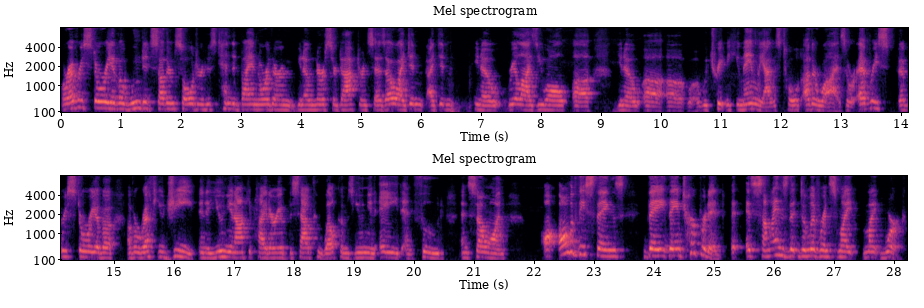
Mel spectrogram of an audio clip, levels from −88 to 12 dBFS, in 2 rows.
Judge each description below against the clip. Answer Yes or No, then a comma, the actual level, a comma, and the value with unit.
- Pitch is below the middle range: No, medium, 185 Hz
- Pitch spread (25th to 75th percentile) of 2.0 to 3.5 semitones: No, average, 4.4 semitones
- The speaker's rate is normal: Yes, average, 180 wpm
